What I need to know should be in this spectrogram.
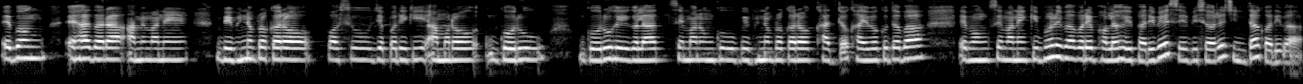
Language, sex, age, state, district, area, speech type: Odia, female, 18-30, Odisha, Bhadrak, rural, spontaneous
